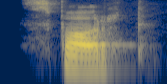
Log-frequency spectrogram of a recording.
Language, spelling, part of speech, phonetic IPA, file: Italian, sport, noun, [ˈspɔrt], LL-Q652 (ita)-sport.wav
